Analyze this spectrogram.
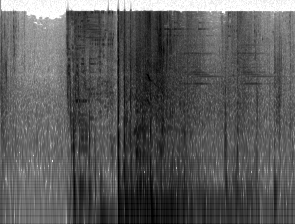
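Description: A gun fires a rapid burst of loud shots.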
